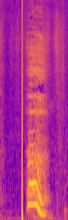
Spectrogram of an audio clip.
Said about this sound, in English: Oh, there's my first yawn of the morning, and I've been up for an hour and a half.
